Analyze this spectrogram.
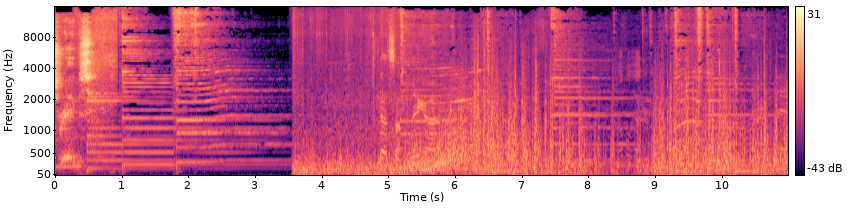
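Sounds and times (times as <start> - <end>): background music: 0.0 - 3.6, 4.9 - 11.0
wind buffeting microphone: 3.6 - 11.0.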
